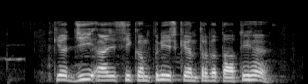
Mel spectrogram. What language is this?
Hindi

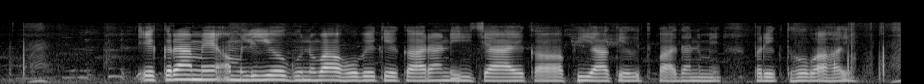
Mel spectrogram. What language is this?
Magahi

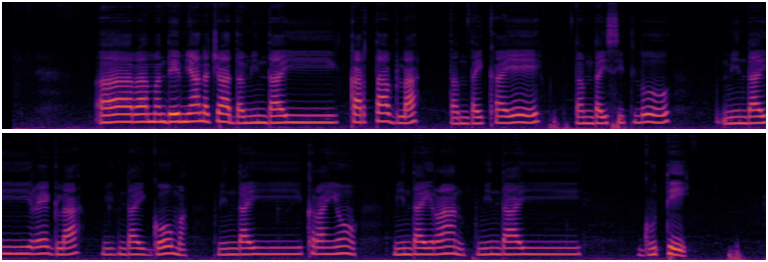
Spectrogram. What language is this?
Tesaka Malagasy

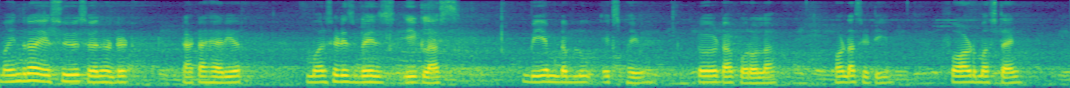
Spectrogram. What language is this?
Marathi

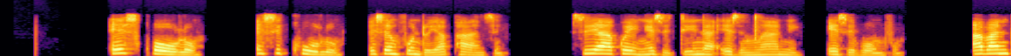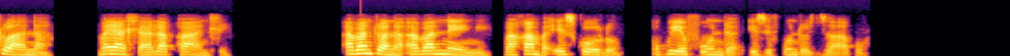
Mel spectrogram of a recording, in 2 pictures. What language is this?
North Ndebele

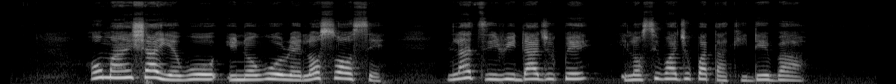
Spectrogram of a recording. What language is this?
Yoruba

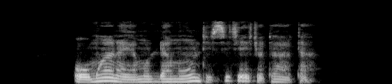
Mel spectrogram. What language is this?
Ganda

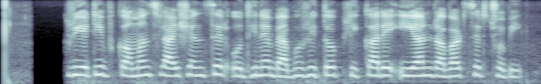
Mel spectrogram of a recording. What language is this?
Bangla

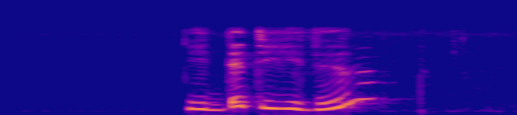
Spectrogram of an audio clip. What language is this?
Kabyle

